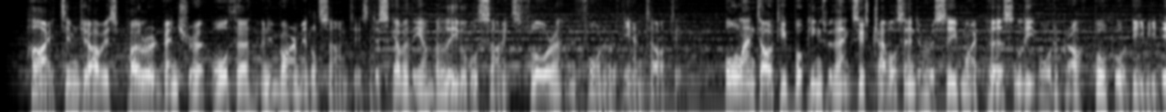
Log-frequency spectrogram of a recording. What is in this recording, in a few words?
Radio advert; Antarctica; RADIO SEGMENT EXCERPTS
